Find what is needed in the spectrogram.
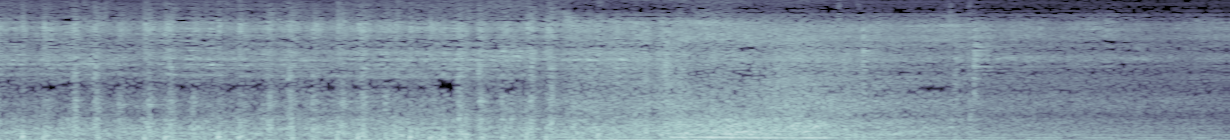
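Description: LHB passenger coaches running past close by, their wheels clicking rhythmically over rail joints. Then the steady low drone of the end-on-generation power car's diesel generator set passes, the sound easing slightly as the train pulls away.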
